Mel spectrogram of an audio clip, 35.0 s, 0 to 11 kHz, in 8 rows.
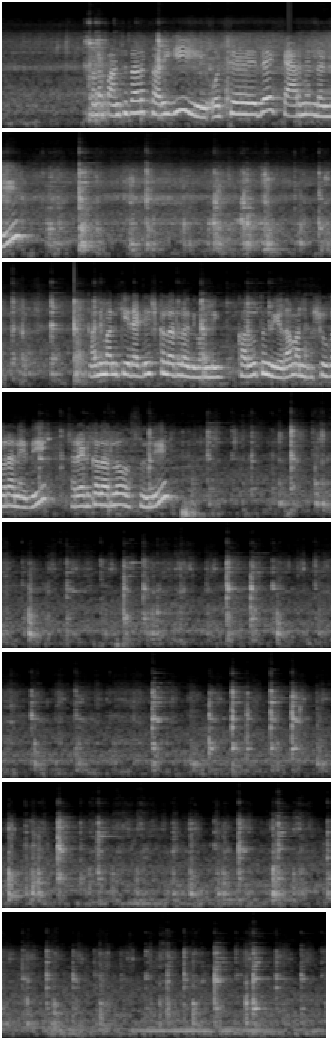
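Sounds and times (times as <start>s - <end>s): spoon clinking in saucepan: 15.9s - 23.1s.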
